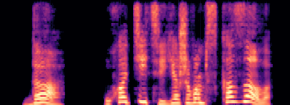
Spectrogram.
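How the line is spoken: Nervous girl's cry. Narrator (Russian): выкрикнула нервно девочка

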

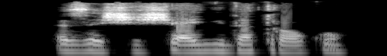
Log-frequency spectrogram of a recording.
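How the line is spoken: Grumbled. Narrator (Russian): буркнул Буч

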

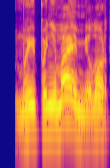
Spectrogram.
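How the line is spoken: Plain. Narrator (Russian): ответил Уорку

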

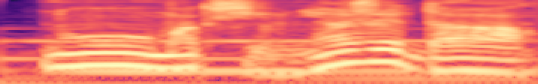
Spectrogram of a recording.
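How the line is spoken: Offended drawl. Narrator (Russian): обиженно протянул Энд

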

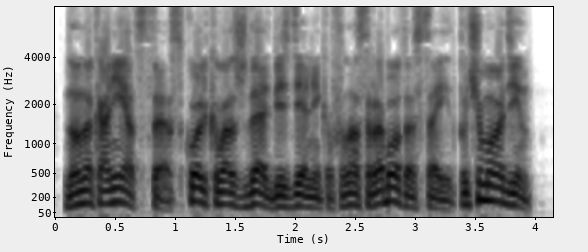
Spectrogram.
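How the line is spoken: Doorman barking loudly. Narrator (Russian): швейцар гаркнувший

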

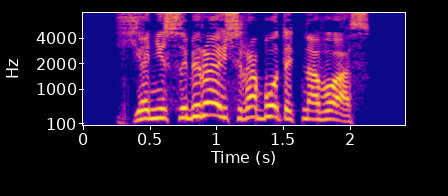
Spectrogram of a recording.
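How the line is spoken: Angry shout. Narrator (Russian): зло выкрикнул он

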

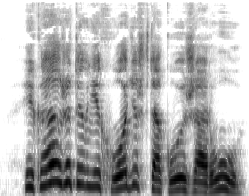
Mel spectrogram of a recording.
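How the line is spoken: Plain. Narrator (Russian): спросила

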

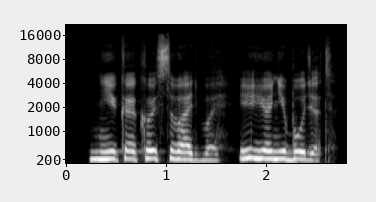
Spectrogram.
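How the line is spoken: Growl. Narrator (Russian): Он прорычал

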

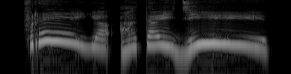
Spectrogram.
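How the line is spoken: Shrieking. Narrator (Russian): завизжала Хильд

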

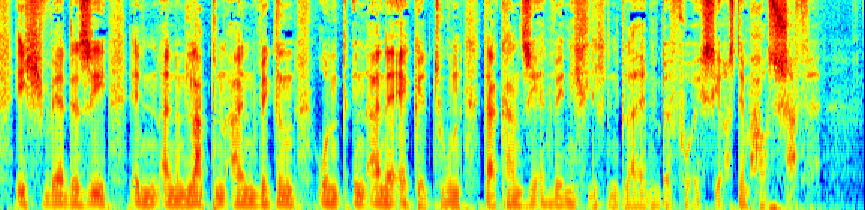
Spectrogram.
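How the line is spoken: Stammered. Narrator (German): stammelte er

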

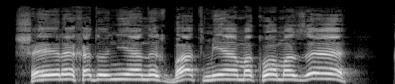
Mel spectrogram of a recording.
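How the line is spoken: Shouted. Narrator (Russian): крикнул Жермензон

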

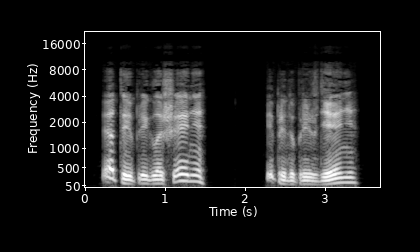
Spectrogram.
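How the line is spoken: Calm. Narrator (Russian): спокойно

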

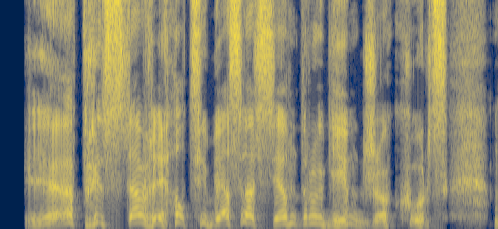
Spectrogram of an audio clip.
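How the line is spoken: Child laughing loudly. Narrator (Russian): малыш Док расхохотался

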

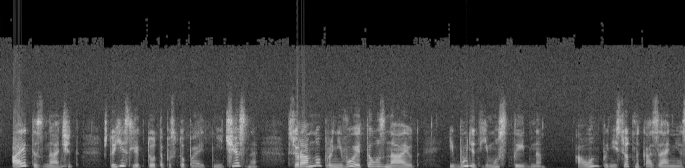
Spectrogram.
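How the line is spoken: Plain. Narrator (Russian): сказала мама

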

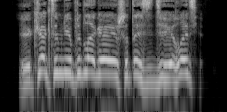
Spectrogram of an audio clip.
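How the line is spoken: Tree-creature's skeptical snort. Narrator (Russian): хмыкнул древень

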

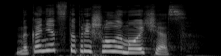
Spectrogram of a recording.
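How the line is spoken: Familiar voice close behind. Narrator (Russian): Знакомый голос прозвучал сзади, почти над самым ухом

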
